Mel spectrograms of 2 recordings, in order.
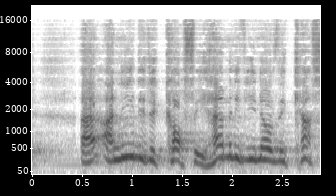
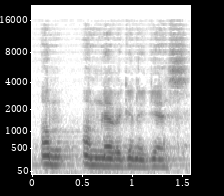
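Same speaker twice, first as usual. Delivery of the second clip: put-on low, soft, deadpan teenage echo; bored kid; 11 semitones lower, 7 dB quieter than usual. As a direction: parrot him back with zero interest. Boy echoes him bored.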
